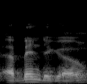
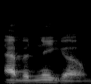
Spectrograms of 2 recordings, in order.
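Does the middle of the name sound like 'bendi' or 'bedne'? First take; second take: bendi; bedne. First: The middle of the name sounds like 'bendi'. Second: The middle of the name sounds like 'bedne'. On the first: This is how people commonly say it. The speaker calls it wrong. "you probably heard it" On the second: This is how it should be said. The speaker calls it right. "it should be pronounced Abednego"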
